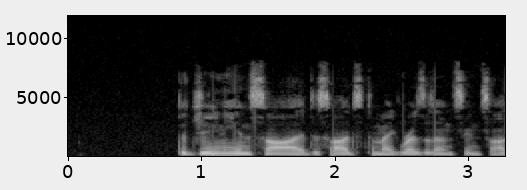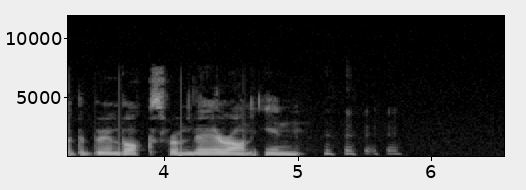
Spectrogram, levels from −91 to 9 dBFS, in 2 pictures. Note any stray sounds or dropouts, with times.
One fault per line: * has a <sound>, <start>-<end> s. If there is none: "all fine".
* has a laugh, 5.2-5.8 s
